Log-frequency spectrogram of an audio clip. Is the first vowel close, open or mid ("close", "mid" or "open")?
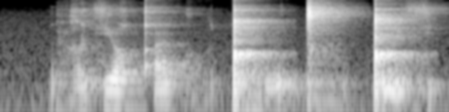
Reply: open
